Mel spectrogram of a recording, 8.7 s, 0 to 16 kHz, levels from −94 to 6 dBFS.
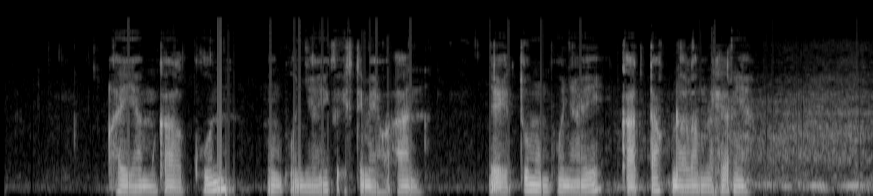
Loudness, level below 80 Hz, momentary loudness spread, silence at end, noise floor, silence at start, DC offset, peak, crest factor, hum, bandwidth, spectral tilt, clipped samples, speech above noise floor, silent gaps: -30 LUFS; -56 dBFS; 14 LU; 0 s; -68 dBFS; 1.1 s; under 0.1%; -6 dBFS; 24 dB; none; 9 kHz; -7.5 dB/octave; under 0.1%; 40 dB; none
